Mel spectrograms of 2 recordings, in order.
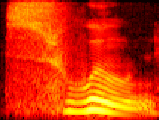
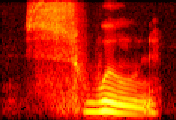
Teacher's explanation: if you don't round your lips it will sound like soon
